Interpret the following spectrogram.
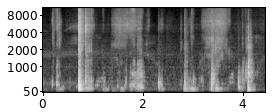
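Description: Small metal-framed trading-card case being opened and handled: a sharp click a little under a second in, then scraping and sliding noises with a few light knocks as a cased card is slid out.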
